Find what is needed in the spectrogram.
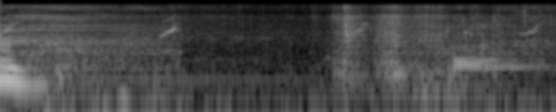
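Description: A brief falling voice sound right at the start, then a newly hatched Muscovy duckling giving a single faint high peep about half a second in, with a few light clicks of the bowl and cloth being handled.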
